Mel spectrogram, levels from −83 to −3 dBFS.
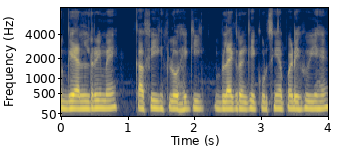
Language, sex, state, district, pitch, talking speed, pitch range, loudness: Hindi, male, Uttar Pradesh, Lalitpur, 150 Hz, 180 wpm, 145-150 Hz, -18 LUFS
